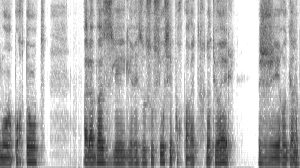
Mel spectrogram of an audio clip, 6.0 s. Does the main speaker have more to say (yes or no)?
yes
